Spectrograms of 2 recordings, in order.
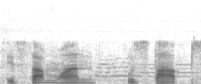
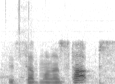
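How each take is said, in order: First: There is a pause after 'someone'. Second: It runs quickly with no pause after 'someone'. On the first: The speaker calls it wrong. "Not is someone who stops. No, don't pause after someone" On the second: The speaker calls it right. "This is very fast"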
